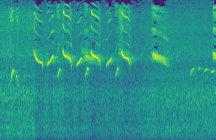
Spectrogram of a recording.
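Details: {'caption': 'Old wild-caught Chinese hwamei with a reputation for good song: bright downslurred whistles repeated in quick succession with high sharp accents, pausing before a final thin level note.'}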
